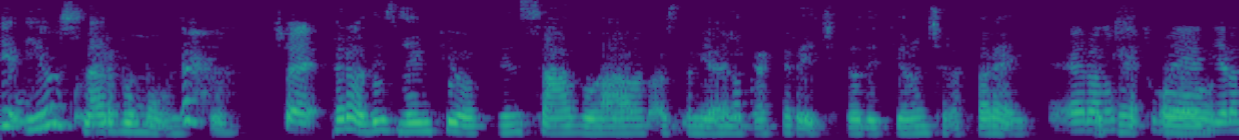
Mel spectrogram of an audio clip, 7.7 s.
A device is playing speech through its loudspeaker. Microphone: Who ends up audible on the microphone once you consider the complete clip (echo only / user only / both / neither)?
echo only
